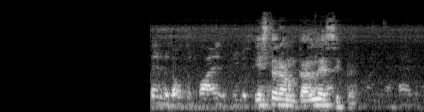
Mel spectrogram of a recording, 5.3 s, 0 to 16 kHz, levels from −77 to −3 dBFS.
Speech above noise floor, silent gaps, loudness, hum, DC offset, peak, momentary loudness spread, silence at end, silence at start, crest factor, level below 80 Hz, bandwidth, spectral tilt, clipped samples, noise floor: 21 dB; none; -16 LUFS; none; under 0.1%; -2 dBFS; 21 LU; 0.15 s; 1.9 s; 16 dB; -54 dBFS; 11.5 kHz; -5 dB/octave; under 0.1%; -36 dBFS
